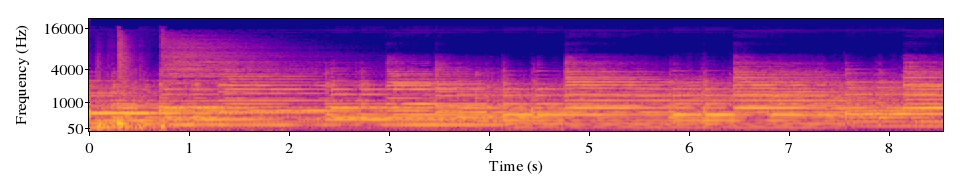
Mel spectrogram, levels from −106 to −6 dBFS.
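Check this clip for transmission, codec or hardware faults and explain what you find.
Nothing in this music recording points to a fault. There is no interruption or disturbance that would need explaining.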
